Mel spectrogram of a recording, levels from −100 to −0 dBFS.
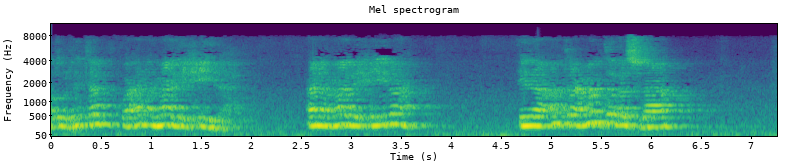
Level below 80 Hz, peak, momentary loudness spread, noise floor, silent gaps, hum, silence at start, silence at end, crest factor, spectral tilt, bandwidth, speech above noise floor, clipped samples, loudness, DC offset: -40 dBFS; 0 dBFS; 18 LU; -37 dBFS; none; none; 0 s; 0 s; 14 dB; -6 dB/octave; 8 kHz; 24 dB; under 0.1%; -14 LUFS; under 0.1%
